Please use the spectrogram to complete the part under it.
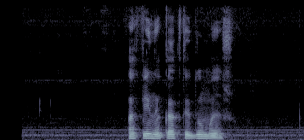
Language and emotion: Russian, neutral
